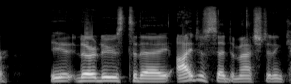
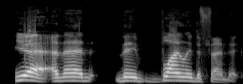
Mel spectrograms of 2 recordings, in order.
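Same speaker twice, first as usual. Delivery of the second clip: usual speaking voice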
